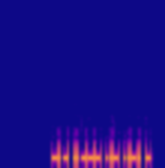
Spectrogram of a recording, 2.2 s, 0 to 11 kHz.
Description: Morse code, heard as a keyed tone, about 50 wpm, 700 Hz. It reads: K2UFT
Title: Call Signs - 50wpm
